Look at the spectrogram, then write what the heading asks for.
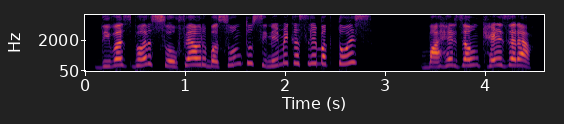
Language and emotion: Marathi, angry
